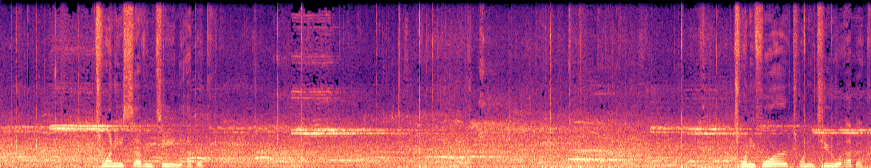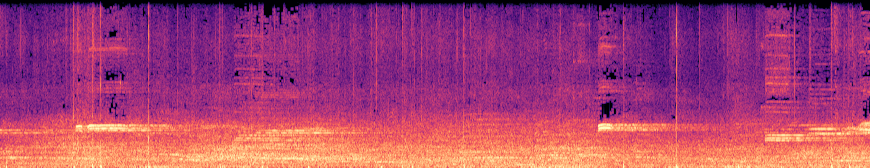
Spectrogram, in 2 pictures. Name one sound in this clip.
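A large echoing hall is filled with the chatter of many people.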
